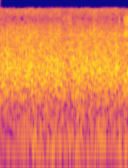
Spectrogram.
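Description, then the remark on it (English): A steady, dense wash of applause-like clapping, loud and unbroken, with no individual claps standing out and no voices over it. “The applause that got stuck.”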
